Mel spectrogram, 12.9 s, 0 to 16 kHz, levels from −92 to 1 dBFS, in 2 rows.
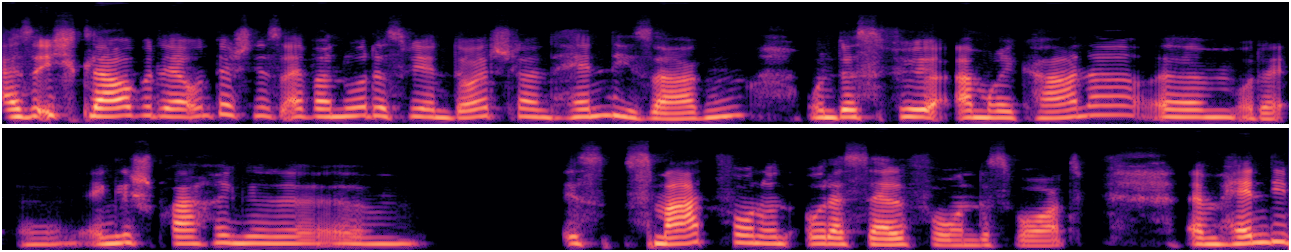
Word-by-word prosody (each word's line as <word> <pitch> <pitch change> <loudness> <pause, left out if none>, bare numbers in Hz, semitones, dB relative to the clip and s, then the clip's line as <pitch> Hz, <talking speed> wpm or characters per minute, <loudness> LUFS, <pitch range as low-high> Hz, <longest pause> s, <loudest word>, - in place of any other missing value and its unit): Also, 225 +1 +4
ich 280 - 0
glaube, 260 +2 +6
der 235 -2 +2
Unterschied 260 -1 -4
ist - - -10
einfach 235 0 +1
nur, 245 +3 +1
dass 250 -2 -2
wir 235 - 0
in 205 -2 -1
Deutschland 230 0 -1
„Handy“ 235 +1 +1
sagen 185 +8 0 0.3
und 210 0 +1
das 220 0 +4
für 230 -1 +2
Amerikaner, 210 +7 -1 0.3
ähm, 215 -1 -2
oder, 170 +1 -5
äh, 185 +4 -11
Englischsprachige, 210 0 0 0.4
ähm, 195 0 -4 0.7
ist 205 -2 -7
„Smartphone“ 220 +3 +3
und 200 -1 -2
oder 195 -1 +2
„Cellphone“ 170 -4 0
das 160 -2 -11
Wort. 145 0 -3 0.5
Ähm, 190 -1 +2
„Handy“ 230 +7 +3
210 Hz, 150 wpm, -21 LUFS, 195-240 Hz, 0.7 s, glaube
